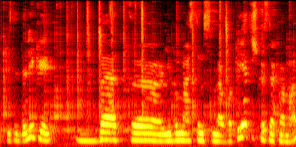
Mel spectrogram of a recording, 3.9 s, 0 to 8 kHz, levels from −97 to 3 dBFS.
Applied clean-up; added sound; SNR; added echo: classical method WPE with log-MMSE.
